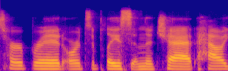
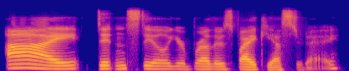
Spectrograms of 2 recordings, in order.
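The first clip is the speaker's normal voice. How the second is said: I leaned on, the rest even; stress on I. Shown as a demonstration. Host demonstrating the exercise to the group, stress on I. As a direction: punch the word I, then carry on evenly. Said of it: "with the emphasis on I".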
